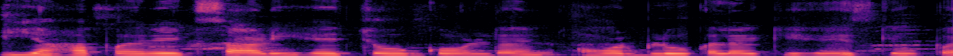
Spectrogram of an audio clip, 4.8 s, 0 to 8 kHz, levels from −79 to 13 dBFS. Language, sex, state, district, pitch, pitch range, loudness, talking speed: Hindi, female, Haryana, Charkhi Dadri, 215 Hz, 205-220 Hz, -18 LUFS, 175 wpm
